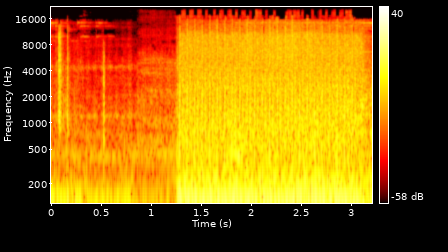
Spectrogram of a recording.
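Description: Sustained automatic gunfire in Garry's Mod: quieter scattered shots give way at once to a loud, dense, unbroken stream of rapid fire that holds steady to the end.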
